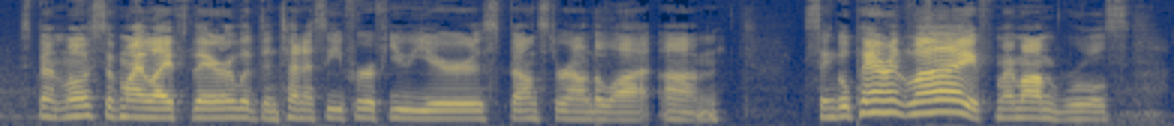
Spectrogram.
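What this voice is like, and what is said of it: Wisconsin accent. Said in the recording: “I got my accent. That's definitely from Wisconsin.”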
